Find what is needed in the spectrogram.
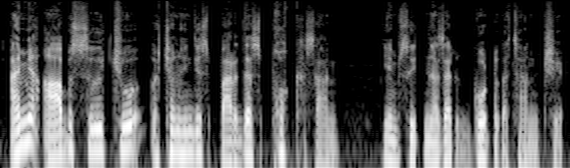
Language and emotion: Kashmiri, neutral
